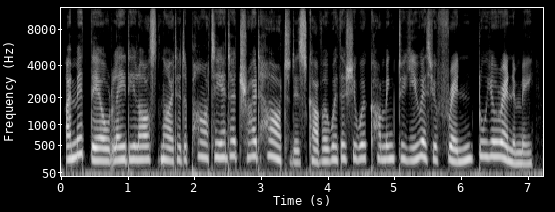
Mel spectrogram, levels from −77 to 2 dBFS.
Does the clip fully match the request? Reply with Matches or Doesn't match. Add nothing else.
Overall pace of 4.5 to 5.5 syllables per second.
Matches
